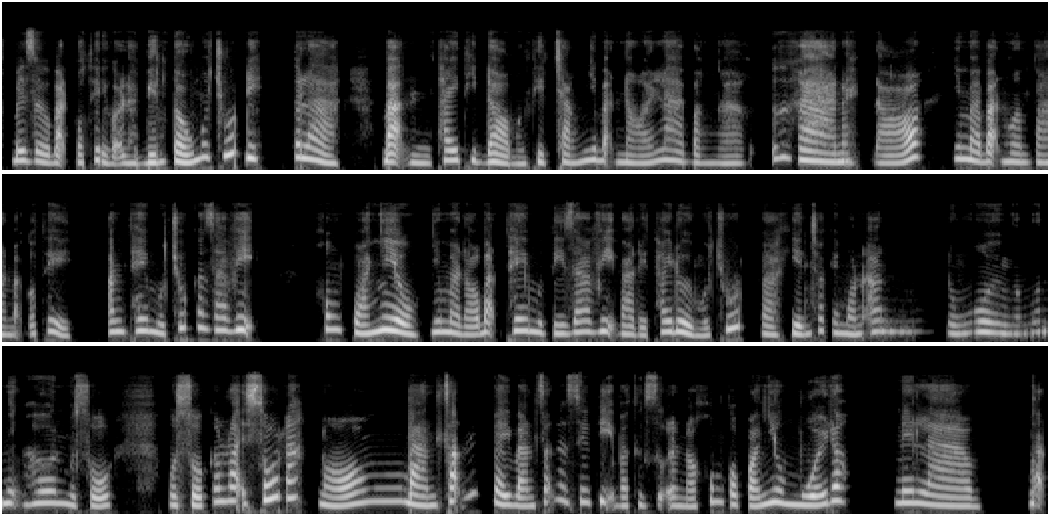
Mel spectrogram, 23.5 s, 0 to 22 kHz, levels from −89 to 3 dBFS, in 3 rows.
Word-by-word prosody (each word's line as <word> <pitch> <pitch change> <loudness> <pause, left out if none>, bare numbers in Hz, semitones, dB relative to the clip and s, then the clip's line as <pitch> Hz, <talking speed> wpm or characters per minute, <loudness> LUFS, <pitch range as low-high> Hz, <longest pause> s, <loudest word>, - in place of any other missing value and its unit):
bây 230 - +4
giờ 215 -3 0
bạn 180 -1 -2
có 190 - -3
thể 250 - -1
gọi 155 -3 -5
là 175 0 -3
biến 190 +4 +2
tấu 200 -3 +7
một 295 +6 0
chút 370 +2 +3
đi, 295 - +6 0.3
tức 310 - +4
là 230 -11 +4 0.3
bạn 190 -3 +4
thay 240 0 +2
thịt 235 -4 -7
đỏ 200 -3 +4
bằng 160 0 -7
thịt 200 - -2
trắng, 200 0 -3
như 250 - +1
bạn 225 - -4
nói 185 0 -3
là, 240 -2 -2
bằng, 185 -3 -8
à, 170 0 -6 0.2
ức 295 +3 -3
gà 225 -5 +4
này, 210 -2 -1
đó. 185 - +2 0.2
Nhưng 275 -1 +1
mà 245 -4 +3
bạn 210 - 0
hoàn 200 -2 -3
toàn 190 -2 -5
bạn - - -12
có 205 - -7
thể 230 -11 -1 0.3
ăn 255 +1 0
thêm 275 -1 +1
một 215 -3 -2
chút 345 - -1
các 350 - -2
gia 300 -2 -1
vị, 300 +2 +4 0.4
không 310 -1 -2
quá 225 -3 +2
nhiều, 255 -5 +7
nhưng 250 +1 +1
mà 235 -3 +1
đó 190 -1 -3
bạn - - -2
thêm 280 -2 +3
một 235 - -2
tí 210 -1 -2
gia 245 +4 -2
vị 265 +2 -2
vào, 200 -2 -3
để 175 - -6
thay 250 0 0
đổi 245 -5 +5
một 165 +1 -8
chút 330 +3 0 0.2
và 200 -3 -3
khiến 205 -2 +1
cho 280 - -7
cái 230 -5 -6
món 200 -2 -2
ăn 255 +2 -8 0.3
đúng 210 -1 -7
rồi, 245 -2 0
nó 200 - -13
ngon 245 +2 -14
miệng 270 -1 0
hơn. 265 +3 0
Một 230 - -1
số 205 0 0 0.4
một 220 - 0
số 215 0 +3
các 305 +9 -1
loại 320 -4 +2
sốt 350 +10 +5
á, 395 - +3 0.2
nó 225 +3 +3 0.3
bán 220 -4 +4
sẵn, 310 - +4 0.2
bày 235 -5 +4
bán 205 -2 0
sẵn 295 - -7
ở 335 -3 -6
siêu 295 0 -5
thị, 315 - -1
và 205 - -3
thực 225 - -6
sự - - -8
là 200 - -2
nó 190 -2 -4
không 300 +9 -6
có 235 - -1
quá 210 -3 +1
nhiều 280 +5 +4
muối 225 -2 +4
đâu, 330 +4 +3 0.4
nên 280 0 +2
là 215 -6 0 0.4
bạn, - - -4
230 Hz, 275 wpm, -22 LUFS, 200-265 Hz, 0.4 s, tấu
